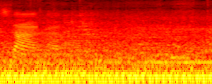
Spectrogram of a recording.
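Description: A steady low engine-like hum runs throughout, with a woman speaking briefly at the start and a faint steady tone joining about a second in.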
